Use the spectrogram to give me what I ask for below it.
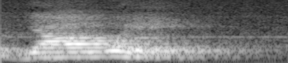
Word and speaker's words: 亚卫: 你知道希伯来文没有母音的，我常常说你这个 YHWH 希伯来话发音叫做亚卫，我们中文把它翻成耶和华啊。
